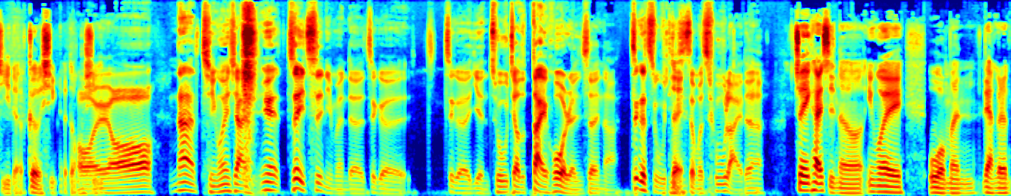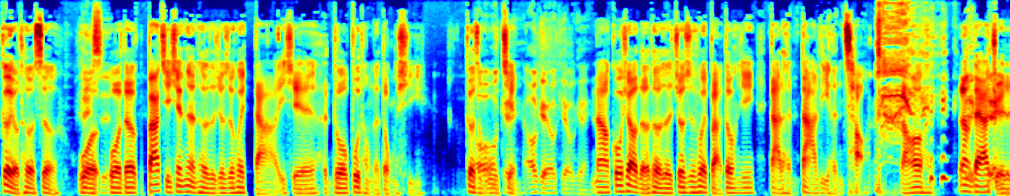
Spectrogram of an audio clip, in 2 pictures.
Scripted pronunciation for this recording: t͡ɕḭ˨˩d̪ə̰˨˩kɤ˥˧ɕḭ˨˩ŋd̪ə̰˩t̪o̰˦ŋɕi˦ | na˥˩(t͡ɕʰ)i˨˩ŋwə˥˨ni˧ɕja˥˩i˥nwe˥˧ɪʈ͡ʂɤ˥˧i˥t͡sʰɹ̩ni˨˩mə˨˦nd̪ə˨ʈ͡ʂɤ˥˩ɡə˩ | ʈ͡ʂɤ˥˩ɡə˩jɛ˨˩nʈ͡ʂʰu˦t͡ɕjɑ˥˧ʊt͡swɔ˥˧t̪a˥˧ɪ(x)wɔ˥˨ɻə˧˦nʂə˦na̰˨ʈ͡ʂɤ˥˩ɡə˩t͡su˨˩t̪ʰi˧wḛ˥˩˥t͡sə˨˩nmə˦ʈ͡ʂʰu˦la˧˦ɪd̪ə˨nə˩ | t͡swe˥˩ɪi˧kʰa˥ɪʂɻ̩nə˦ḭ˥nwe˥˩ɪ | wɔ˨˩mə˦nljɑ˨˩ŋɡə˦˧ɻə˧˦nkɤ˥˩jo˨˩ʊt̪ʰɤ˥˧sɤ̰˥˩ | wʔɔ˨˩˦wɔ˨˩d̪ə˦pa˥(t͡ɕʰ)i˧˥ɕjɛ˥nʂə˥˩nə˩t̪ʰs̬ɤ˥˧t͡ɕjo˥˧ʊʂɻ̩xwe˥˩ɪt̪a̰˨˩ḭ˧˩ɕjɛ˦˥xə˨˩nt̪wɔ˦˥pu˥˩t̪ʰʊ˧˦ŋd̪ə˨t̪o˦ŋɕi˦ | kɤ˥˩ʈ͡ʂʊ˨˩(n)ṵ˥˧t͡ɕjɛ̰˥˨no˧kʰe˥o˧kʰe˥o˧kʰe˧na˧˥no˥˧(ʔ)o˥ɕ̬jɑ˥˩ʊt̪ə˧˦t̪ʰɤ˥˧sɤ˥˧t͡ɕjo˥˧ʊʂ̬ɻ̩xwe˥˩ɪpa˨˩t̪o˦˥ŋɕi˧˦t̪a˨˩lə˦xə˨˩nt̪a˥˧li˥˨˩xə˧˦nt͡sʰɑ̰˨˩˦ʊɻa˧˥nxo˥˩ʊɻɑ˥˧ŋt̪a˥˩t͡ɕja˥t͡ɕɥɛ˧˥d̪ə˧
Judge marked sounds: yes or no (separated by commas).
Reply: yes, yes, yes, no, no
